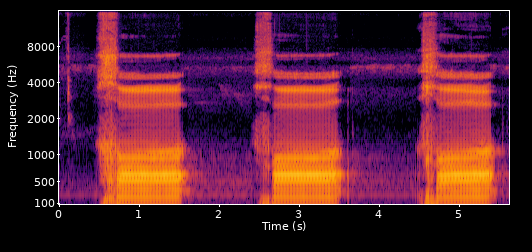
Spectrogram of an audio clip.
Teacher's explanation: سمجھنے کے لیے آسانی کے لیے دیے ہوا ہے یہاں پہ، کف کے دوران یعنی کہ کھانسی کے دوران جیسی آواز نکلتے ہوئے منہ سے گندگی باہر نکالتے ہیں، بالکل ویسا ہی آواز خا کی ہوتی ہے · یہ بھی حروف حلقی ہے، شروع حلق سے ادا ہوتے ہیں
